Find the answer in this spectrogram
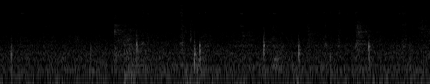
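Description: Near silence, with faint, scattered scratches and taps of someone writing by hand.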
